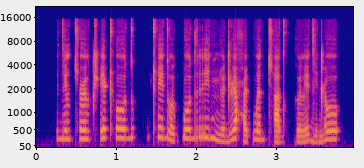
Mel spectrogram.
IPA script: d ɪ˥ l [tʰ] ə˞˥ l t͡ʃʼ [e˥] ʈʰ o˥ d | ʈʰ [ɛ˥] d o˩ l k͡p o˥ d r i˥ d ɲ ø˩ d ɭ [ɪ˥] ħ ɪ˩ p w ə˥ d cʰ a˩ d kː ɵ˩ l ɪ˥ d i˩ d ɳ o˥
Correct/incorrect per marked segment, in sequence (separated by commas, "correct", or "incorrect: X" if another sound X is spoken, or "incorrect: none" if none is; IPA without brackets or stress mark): incorrect: cʰ, correct, incorrect: e˥, correct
